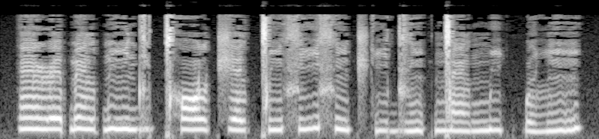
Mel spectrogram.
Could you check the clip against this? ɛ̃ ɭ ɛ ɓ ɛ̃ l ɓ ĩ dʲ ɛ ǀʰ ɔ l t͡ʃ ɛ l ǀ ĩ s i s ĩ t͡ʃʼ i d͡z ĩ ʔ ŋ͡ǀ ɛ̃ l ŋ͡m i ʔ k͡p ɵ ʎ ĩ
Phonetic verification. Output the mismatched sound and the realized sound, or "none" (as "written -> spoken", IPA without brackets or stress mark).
none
